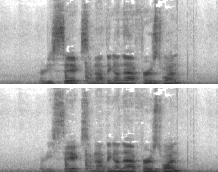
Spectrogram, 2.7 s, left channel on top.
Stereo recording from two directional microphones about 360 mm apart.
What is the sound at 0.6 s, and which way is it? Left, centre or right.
Speech, centre.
